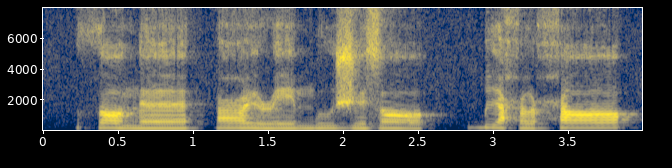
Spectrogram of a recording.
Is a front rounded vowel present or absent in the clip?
present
